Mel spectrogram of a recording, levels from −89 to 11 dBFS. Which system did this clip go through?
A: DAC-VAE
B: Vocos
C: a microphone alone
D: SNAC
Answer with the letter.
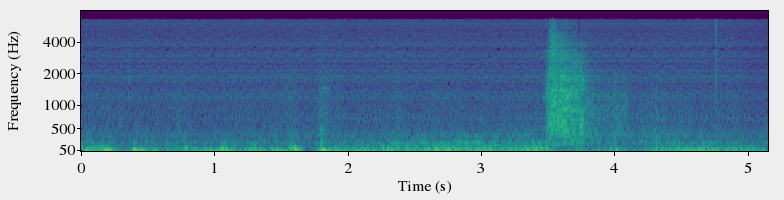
A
